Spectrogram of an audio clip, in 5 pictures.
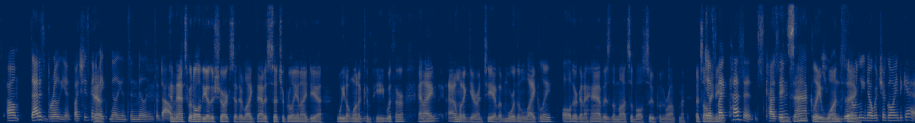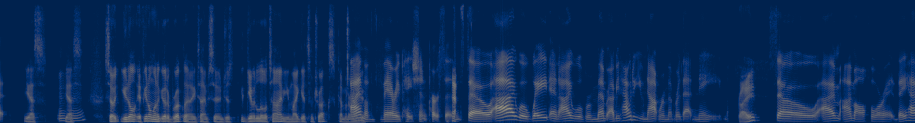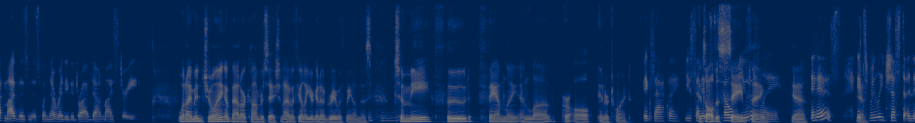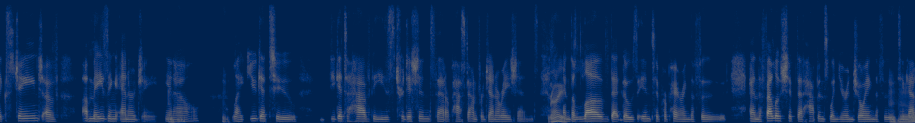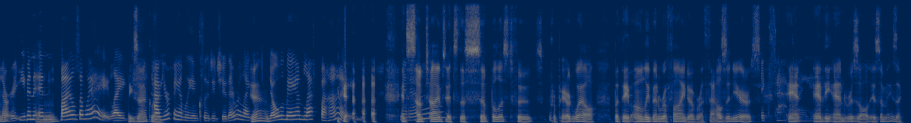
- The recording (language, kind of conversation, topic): English, unstructured, How can I use food to connect with my culture?
- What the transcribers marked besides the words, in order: tapping; other background noise; chuckle; laugh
